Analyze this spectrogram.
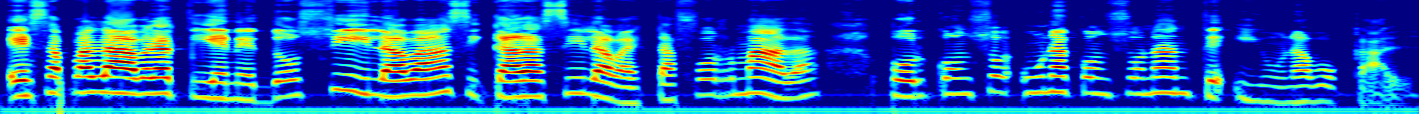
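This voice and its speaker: A woman's voice: a little high, sharp tone, dry recording. A woman teaching a lecture on reading and writing, explaining step by step with frequent hesitant fillers.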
